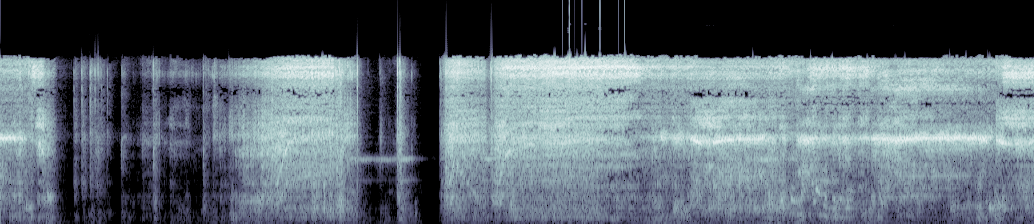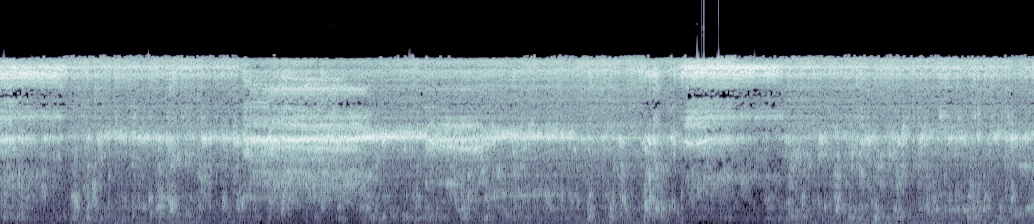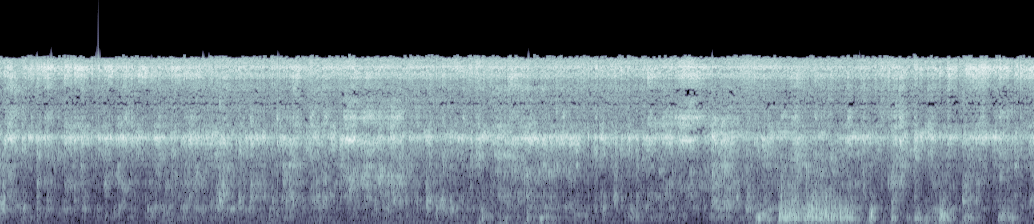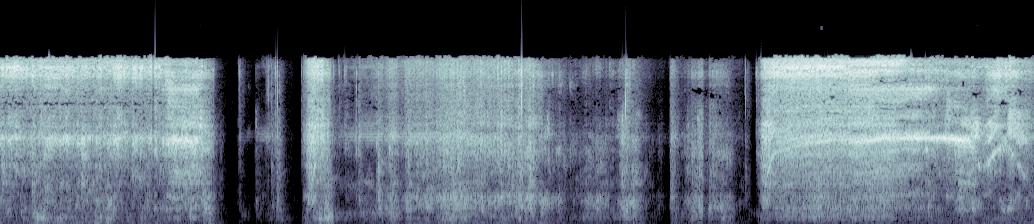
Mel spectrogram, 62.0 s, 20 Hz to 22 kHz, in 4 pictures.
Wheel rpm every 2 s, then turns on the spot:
60, 30, 40, 70, 220, 230, 230, 230, 230, 220, 220, 220, 230, 230, 230, 230, 230, 230, 230, 230, 230, 230, 230, 230, 160, 10, 20, 20, 50, 200, 160.
0-4 50-56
